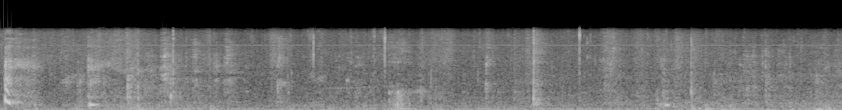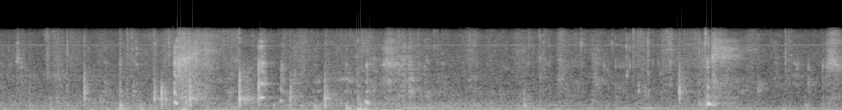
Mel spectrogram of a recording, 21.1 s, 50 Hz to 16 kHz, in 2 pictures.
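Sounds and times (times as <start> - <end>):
dogs snuffling: 0.1 - 21.0.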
